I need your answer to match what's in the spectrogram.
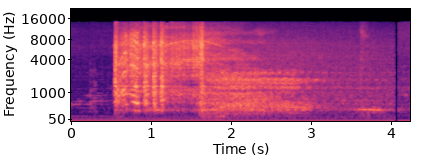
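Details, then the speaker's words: Toyota Crown petrol engine after repair: ticking from leaking hydraulic lifters, caused by a missing left-side oil screen letting sludge and carbon block lifter oil passages, is fixed; brief crank, catch, then even idle with no ticking. "们听一下这个声音和昨天有没有区别？现在基本上是听不到那个发动机声音了。"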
